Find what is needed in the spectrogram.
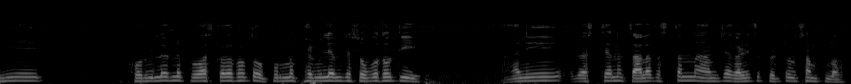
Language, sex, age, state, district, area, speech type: Marathi, male, 30-45, Maharashtra, Akola, urban, spontaneous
